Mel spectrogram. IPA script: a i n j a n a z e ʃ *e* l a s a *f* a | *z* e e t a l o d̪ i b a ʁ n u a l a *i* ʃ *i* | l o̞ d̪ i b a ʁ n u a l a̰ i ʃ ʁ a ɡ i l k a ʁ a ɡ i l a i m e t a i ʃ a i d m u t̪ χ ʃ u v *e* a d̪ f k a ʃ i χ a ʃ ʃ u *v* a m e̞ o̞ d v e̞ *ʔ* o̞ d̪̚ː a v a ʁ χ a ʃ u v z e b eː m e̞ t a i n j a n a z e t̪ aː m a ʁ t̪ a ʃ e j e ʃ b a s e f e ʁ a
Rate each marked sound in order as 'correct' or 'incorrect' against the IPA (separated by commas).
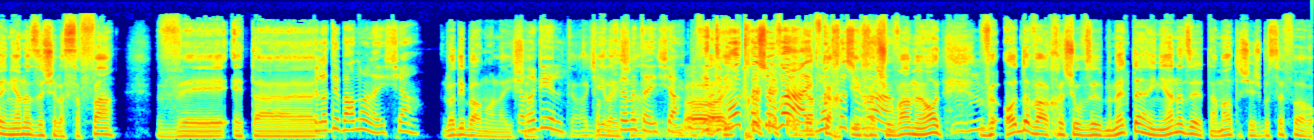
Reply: correct, correct, incorrect, correct, incorrect, incorrect, correct, correct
